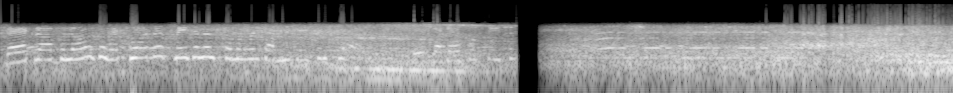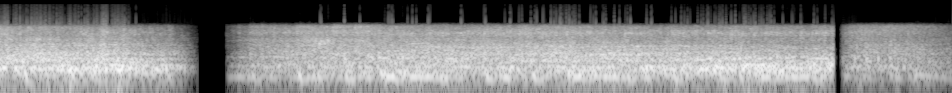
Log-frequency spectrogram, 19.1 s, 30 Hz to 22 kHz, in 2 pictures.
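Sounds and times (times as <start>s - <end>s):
jet engines flying overhead: 0.0s - 19.0s.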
